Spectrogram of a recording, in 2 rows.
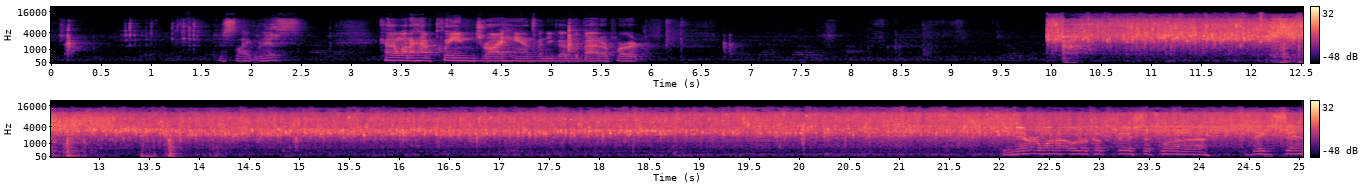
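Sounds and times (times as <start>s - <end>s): fish frying in hot oil: 10.0s - 25.0s.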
